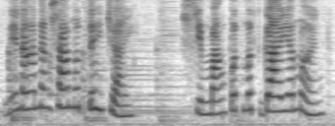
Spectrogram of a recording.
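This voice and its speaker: A woman's voice: very high voice, expressive, measured pace, music in the background. A woman with a Filipino accent acting plaintive, put-upon family women in an audio drama. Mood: weary, plaintive.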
